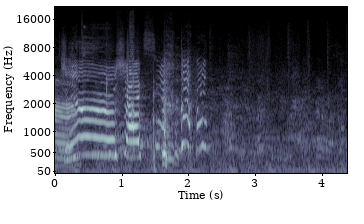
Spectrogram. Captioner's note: laughing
